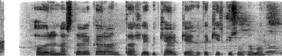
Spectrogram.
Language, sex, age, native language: Icelandic, female, 40-49, Icelandic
